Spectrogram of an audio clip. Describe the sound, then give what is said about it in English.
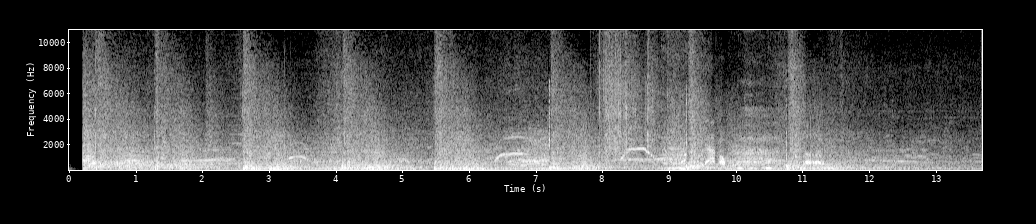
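Repeated fireworks bangs burst every second or two, fired at police in Portland, over a loud, constant crowd din, with shouting voices and whistling tones mixed throughout. “Mythical fireworks.”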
